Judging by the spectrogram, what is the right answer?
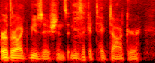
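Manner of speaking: hushed whisper. Talking about the neighbors so they can't hear; whispering. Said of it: "I'm whispering this so they can't hear us".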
